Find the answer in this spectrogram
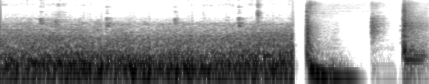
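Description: Steady road and engine noise inside a moving car for about a second and a half. It then cuts off suddenly into electronic music with a heavy beat of about two strikes a second.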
